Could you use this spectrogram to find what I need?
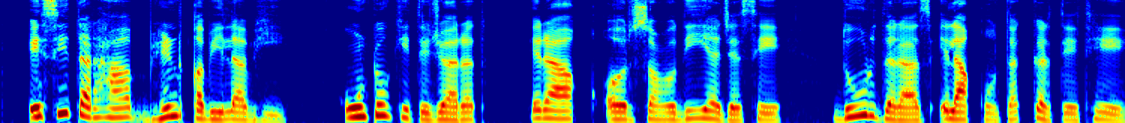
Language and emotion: Urdu, neutral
